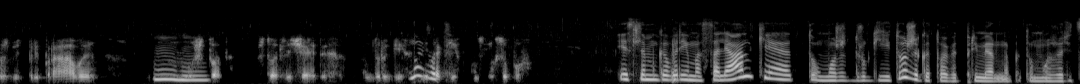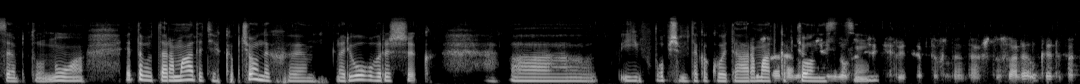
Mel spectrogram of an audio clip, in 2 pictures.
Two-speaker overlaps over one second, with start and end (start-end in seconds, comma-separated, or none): 18.4-19.6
